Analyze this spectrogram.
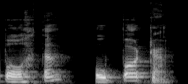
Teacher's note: Aqui no interior da Paraíba, como em boa parte do interior do Nordeste, temos a pronúncia de uma fricativa aspirada R.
